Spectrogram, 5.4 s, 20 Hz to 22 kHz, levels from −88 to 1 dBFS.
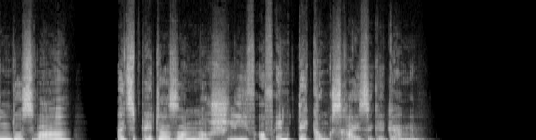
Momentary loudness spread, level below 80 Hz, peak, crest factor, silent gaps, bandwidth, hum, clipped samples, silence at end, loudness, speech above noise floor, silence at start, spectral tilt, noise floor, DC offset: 9 LU; -30 dBFS; 0 dBFS; 18 dB; none; 20 kHz; none; under 0.1%; 1.15 s; -17 LUFS; over 74 dB; 0 s; -4.5 dB/octave; under -90 dBFS; under 0.1%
